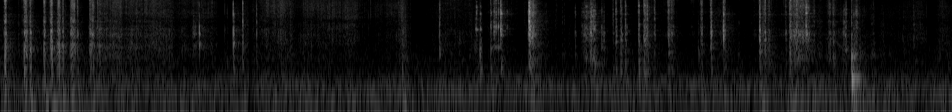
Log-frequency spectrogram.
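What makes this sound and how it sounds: A palm-sized green and blue foam sponge, frozen solid with soap and held in brown knit gloves, is shaved with a metal utility-knife blade, scraping off icy shavings. A rapid series of short, crisp, bright scraping and crunching strokes is heard, with almost no low end and each stroke cutting off quickly.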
